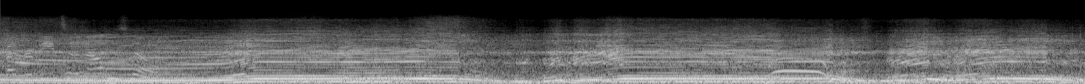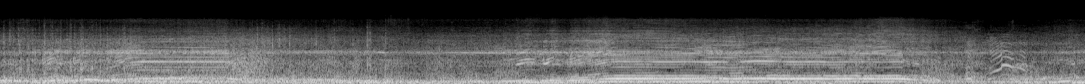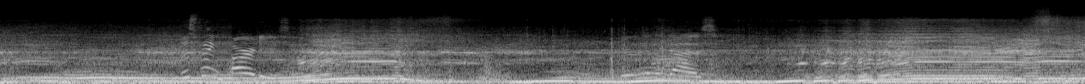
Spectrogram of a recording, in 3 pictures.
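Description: Snowmobile engine being ridden hard on and off the throttle: its pitch climbs, holds high for a second or two, then drops back, over and over every few seconds.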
